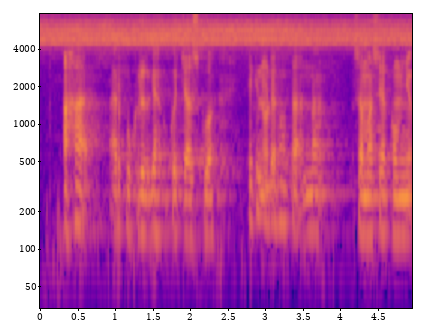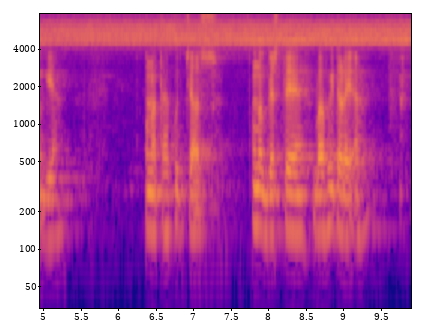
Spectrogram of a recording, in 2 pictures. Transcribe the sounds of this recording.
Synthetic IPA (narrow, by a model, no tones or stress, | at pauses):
ahaɾ | a̰ɾpukʰɾiɾɡɛɦakukɔt͡ʃaskuwa | lɛkinɔ̰ɖɛɦat̪a̰ʔnaʔ | samasjakɔmɲɔ̰ʔɡɛja | ɔnat̪ɛɦakut͡ʃa̰s | unɔbɛst̪ɛbaɦujd̪aɽaja̰ʔa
